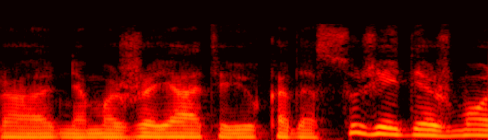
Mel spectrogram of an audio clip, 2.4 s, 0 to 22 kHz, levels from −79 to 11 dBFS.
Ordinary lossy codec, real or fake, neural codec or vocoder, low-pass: MP3, 48 kbps; real; none; 10.8 kHz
